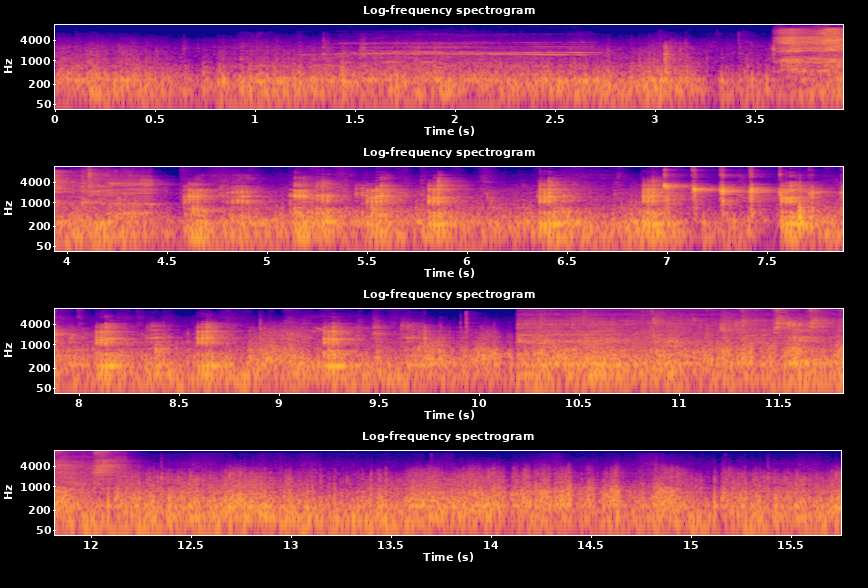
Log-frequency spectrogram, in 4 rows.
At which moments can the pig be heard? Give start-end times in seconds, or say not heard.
3.6-12.2.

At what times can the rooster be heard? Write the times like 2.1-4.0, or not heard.
1.2-2.7.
